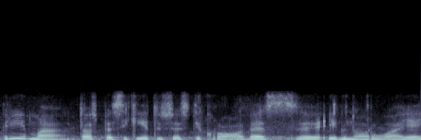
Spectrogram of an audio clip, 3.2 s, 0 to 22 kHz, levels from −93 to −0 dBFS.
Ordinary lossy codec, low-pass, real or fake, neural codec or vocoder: Opus, 32 kbps; 7.2 kHz; real; none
